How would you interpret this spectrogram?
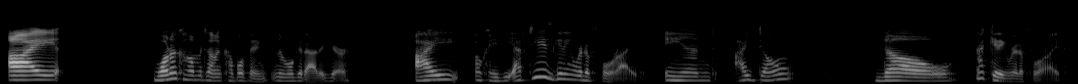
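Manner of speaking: ordinary talk, nothing marked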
